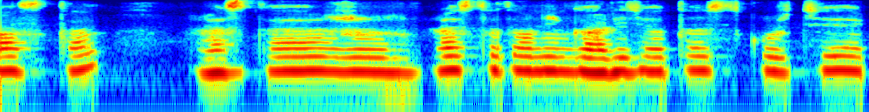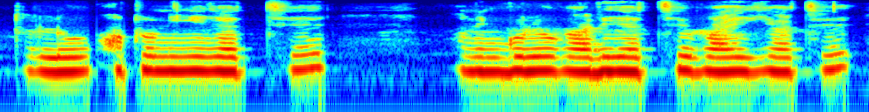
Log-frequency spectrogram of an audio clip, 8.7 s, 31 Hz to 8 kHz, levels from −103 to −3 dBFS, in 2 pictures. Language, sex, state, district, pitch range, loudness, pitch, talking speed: Bengali, female, West Bengal, North 24 Parganas, 230-245 Hz, -17 LUFS, 240 Hz, 125 wpm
